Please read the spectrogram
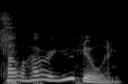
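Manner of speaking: high, soft pickup line; flirty bear voice. Pretend. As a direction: coo it like a bear hitting on someone. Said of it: "that bear is like".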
